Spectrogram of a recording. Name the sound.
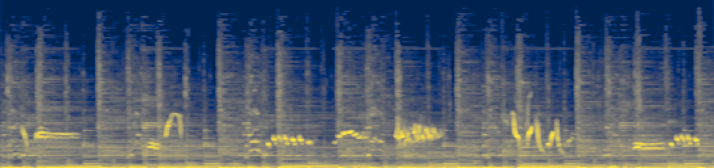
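bird chirping and tweeting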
